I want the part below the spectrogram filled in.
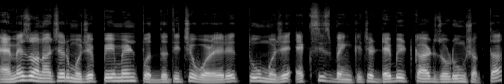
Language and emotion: Goan Konkani, neutral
